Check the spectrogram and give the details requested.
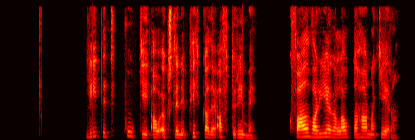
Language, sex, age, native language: Icelandic, female, 40-49, Icelandic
